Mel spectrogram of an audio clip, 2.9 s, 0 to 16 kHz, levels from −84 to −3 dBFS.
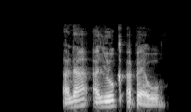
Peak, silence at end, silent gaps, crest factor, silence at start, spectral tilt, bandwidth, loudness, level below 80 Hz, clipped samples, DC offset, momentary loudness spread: -4 dBFS; 0.4 s; none; 16 dB; 0.95 s; -6.5 dB/octave; 7.4 kHz; -19 LUFS; -62 dBFS; under 0.1%; under 0.1%; 8 LU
